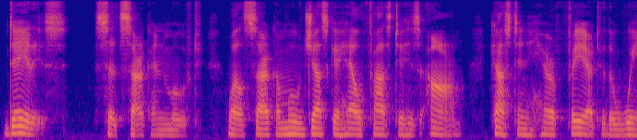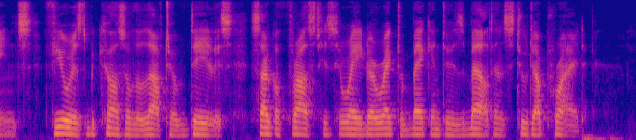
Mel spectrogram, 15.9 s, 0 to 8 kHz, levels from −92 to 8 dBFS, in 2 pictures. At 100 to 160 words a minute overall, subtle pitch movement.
Yes: average, 145 wpm; narrow, 1.7 semitones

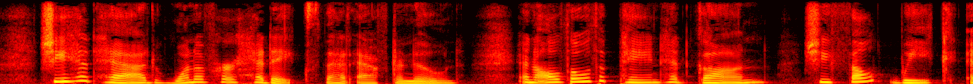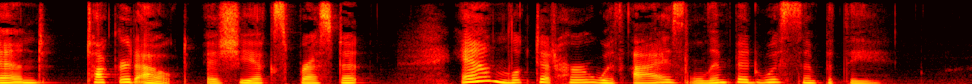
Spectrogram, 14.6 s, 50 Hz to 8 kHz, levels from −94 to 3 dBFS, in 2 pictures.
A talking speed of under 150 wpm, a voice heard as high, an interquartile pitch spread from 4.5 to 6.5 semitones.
Yes: average, 140 wpm; high, 225 Hz; average, 5.1 semitones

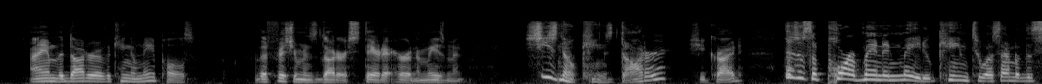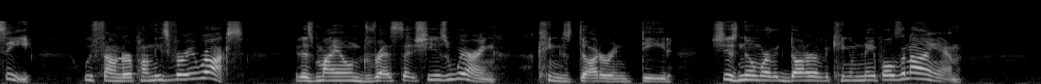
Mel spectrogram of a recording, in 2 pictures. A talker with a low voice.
No: medium, 170 Hz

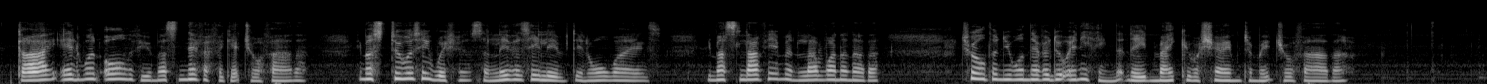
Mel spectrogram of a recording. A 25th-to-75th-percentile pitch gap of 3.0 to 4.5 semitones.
Yes: average, 3.8 semitones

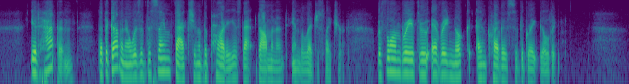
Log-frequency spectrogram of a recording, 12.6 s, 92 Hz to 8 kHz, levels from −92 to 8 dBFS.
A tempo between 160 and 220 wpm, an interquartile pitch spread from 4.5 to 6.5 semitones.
No: average, 145 wpm; average, 5.2 semitones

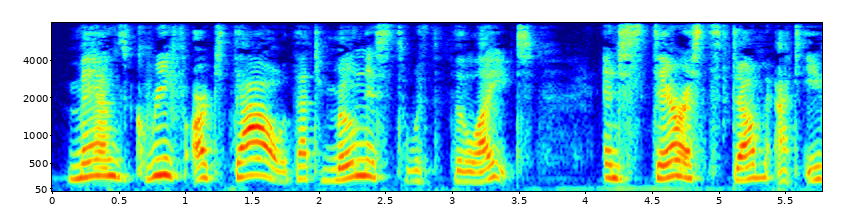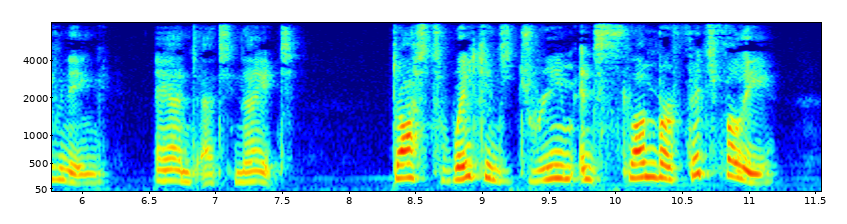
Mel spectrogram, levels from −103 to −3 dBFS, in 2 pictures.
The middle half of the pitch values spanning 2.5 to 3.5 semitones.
No: average, 5.1 semitones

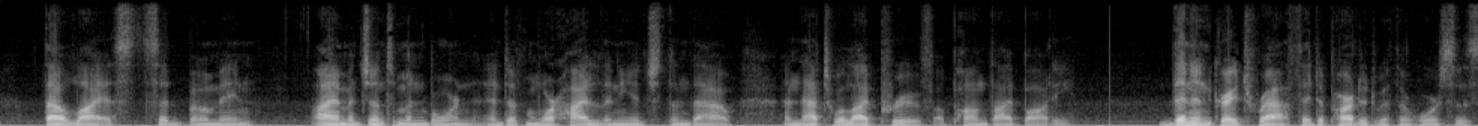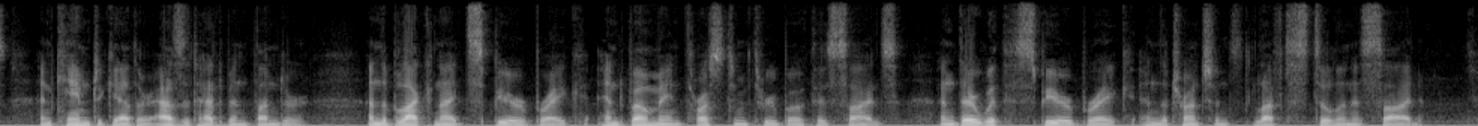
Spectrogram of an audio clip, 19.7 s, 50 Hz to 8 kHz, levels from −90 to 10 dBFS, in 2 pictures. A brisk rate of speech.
Yes: fast, 210 wpm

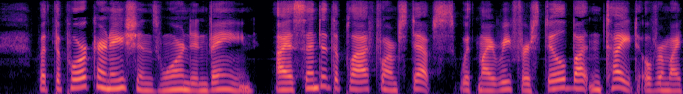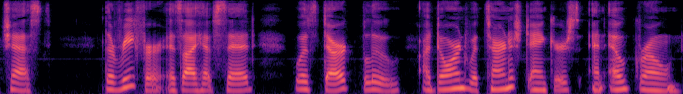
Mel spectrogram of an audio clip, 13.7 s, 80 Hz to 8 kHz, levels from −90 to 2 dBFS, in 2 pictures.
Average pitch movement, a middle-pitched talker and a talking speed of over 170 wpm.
No: average, 3.3 semitones; medium, 180 Hz; average, 160 wpm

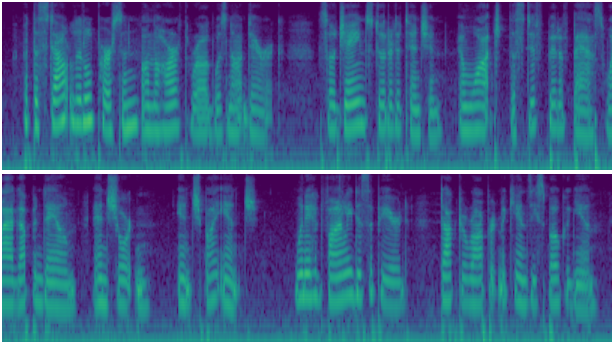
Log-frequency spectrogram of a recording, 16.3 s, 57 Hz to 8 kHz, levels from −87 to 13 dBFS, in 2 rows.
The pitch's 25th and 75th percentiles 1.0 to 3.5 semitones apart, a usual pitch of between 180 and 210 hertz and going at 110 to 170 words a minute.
Yes: average, 3.2 semitones; high, 190 Hz; average, 160 wpm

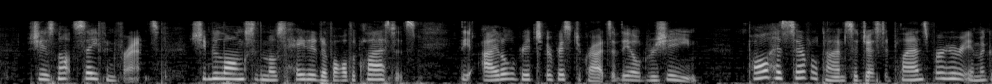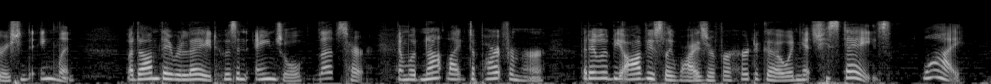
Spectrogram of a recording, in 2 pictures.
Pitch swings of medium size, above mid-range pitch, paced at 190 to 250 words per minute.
Yes: average, 4.7 semitones; high, 230 Hz; average, 200 wpm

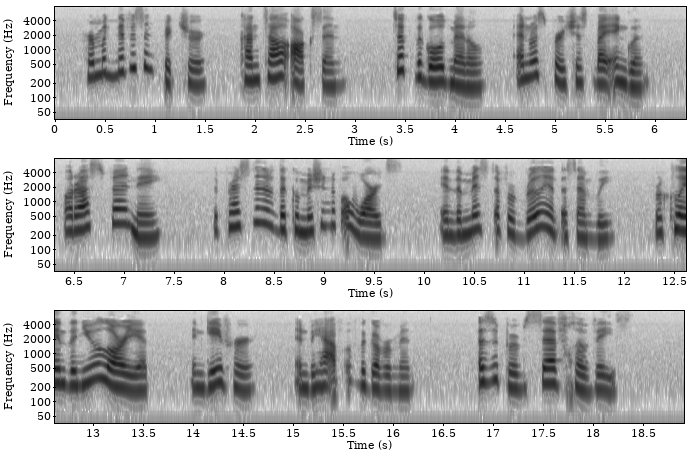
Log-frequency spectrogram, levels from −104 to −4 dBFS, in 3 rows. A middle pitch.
No: high, 220 Hz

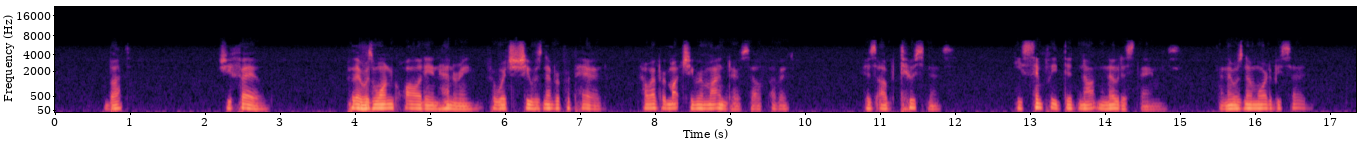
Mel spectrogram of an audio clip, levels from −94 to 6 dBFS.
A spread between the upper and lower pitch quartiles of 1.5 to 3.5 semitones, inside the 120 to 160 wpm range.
Yes: average, 2.8 semitones; slow, 135 wpm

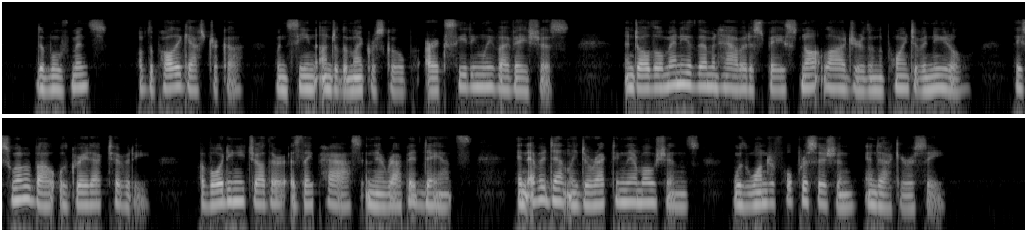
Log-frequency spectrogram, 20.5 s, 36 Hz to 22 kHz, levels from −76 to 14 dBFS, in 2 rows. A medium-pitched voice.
Yes: medium, 160 Hz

